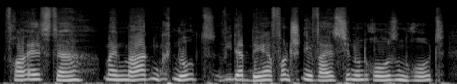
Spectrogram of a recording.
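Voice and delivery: high piping bird complaint; high, insistent chirpy voice; whining little bird. A narrator's reading. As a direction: pipe it plaintively as a tiny bird. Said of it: "behauptete Zwitschi".

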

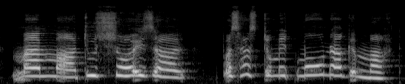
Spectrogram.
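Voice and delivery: put-on high, loud, desperate boy's plea. A narrator's reading. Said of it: "fragte Sascha verzweifelt". (hoch und verzweifelt fragen)

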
